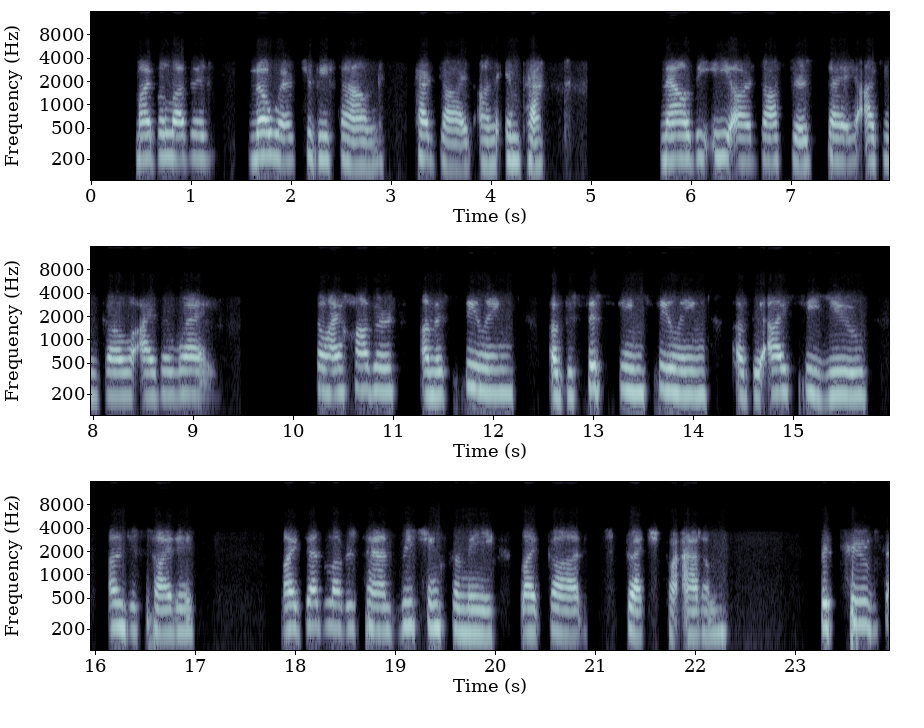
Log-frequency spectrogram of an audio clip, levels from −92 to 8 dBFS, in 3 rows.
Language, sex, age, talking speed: English, female, 50-69, 120 wpm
